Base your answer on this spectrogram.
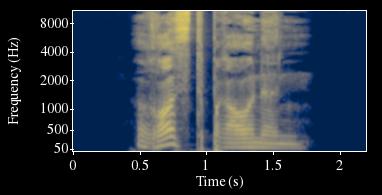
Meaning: inflection of rostbraun: 1. strong genitive masculine/neuter singular 2. weak/mixed genitive/dative all-gender singular 3. strong/weak/mixed accusative masculine singular 4. strong dative plural
- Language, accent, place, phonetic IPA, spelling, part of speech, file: German, Germany, Berlin, [ˈʁɔstˌbʁaʊ̯nən], rostbraunen, adjective, De-rostbraunen.ogg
